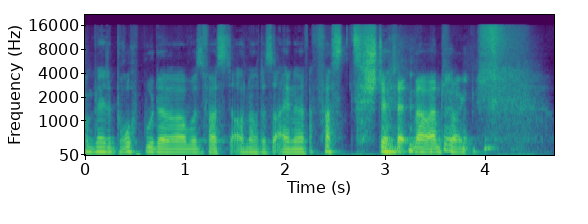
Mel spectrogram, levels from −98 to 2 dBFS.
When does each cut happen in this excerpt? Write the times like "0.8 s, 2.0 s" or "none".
1.2 s, 2.2 s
